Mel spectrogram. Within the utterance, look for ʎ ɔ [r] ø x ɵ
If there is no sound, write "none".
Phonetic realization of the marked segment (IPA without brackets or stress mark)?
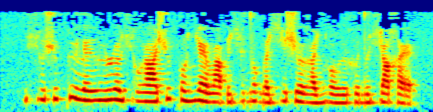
ɣ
